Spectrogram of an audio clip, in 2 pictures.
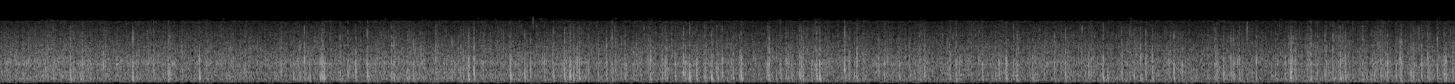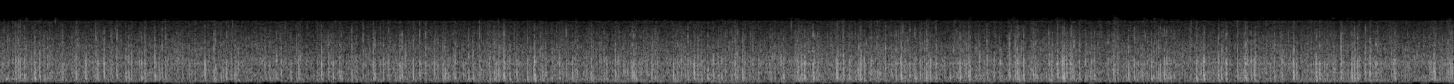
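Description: Steady rain falling, a dense, even patter of many drops.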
